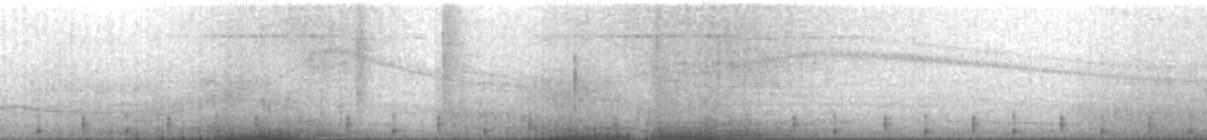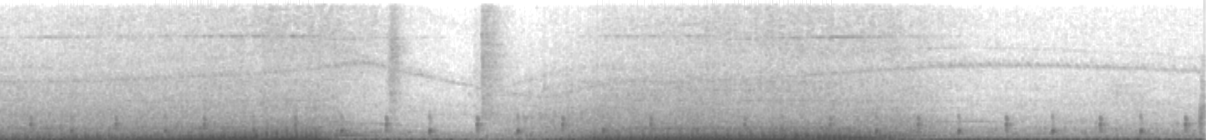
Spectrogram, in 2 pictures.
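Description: A heavy truck engine in the Euro Trucking game, the Arctic Beast, is driven a bit too fast around a depot. It revs up and falls back in repeated swells with gear-change dips, loud and close, with no talk.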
